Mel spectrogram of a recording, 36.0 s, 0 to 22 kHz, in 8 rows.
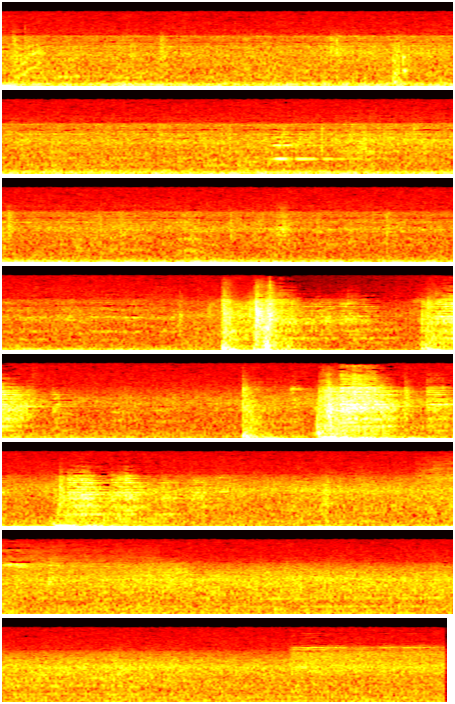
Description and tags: lye-by 191110
19.11.2010: about 6 a.m. lay-by near of central train station in Wroclaw. the sound of connecting two trains.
